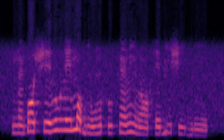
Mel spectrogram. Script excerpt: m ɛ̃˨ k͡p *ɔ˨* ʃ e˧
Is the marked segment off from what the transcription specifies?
yes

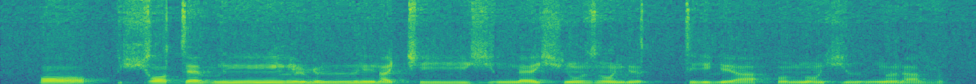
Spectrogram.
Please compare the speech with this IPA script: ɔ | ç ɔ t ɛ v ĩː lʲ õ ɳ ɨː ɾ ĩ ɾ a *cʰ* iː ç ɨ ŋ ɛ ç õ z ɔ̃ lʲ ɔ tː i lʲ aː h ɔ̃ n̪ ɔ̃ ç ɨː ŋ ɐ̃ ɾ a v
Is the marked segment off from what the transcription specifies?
no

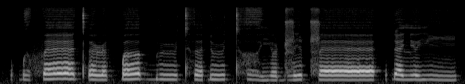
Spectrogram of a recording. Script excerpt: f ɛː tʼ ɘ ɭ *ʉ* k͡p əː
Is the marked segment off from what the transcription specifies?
yes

